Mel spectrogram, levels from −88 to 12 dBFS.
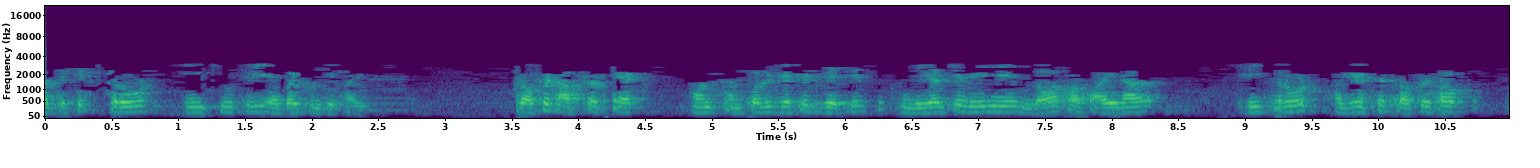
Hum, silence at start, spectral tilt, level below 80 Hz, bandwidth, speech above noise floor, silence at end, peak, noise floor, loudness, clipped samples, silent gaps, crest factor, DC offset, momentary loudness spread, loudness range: none; 0 s; -10.5 dB/octave; -68 dBFS; 3.2 kHz; 33 dB; 0.25 s; -8 dBFS; -56 dBFS; -23 LUFS; under 0.1%; none; 16 dB; under 0.1%; 10 LU; 4 LU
